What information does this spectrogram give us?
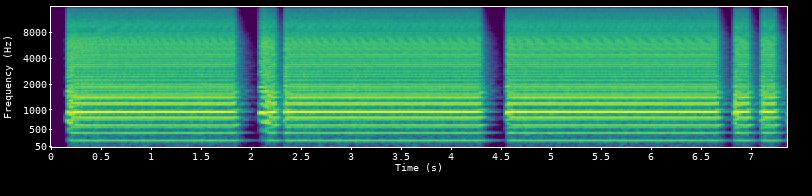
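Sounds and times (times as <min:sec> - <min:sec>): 
train horn: 0:00.2 - 0:07.3.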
